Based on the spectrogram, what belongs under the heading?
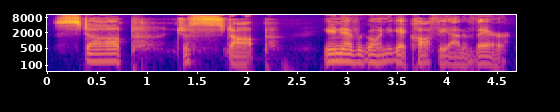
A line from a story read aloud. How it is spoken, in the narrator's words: he hears Harvey rasp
